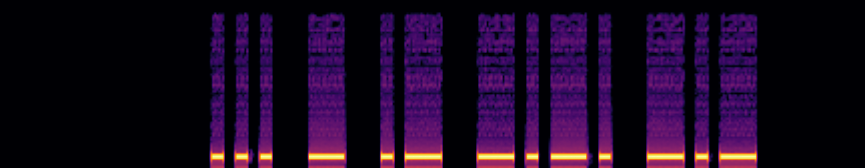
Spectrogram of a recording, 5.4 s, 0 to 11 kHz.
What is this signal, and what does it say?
Morse code, heard as a keyed tone, about 16 wpm, 800 Hz. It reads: STACK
